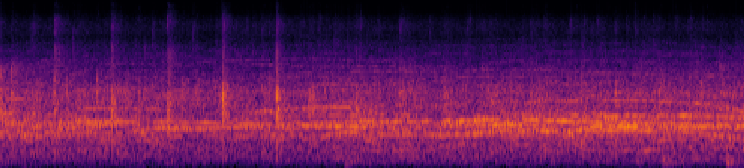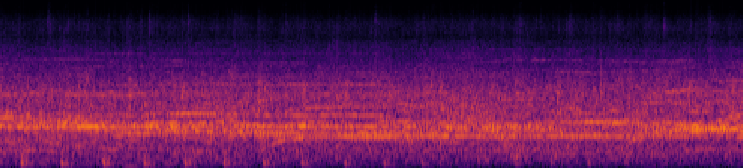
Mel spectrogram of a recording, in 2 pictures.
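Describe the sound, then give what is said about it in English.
A concert crowd cheers and applauds in a loud, unbroken roar for about ten seconds, dense clapping beneath scattered whoops and a few sharp whistles. “This crowd just loved it.”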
